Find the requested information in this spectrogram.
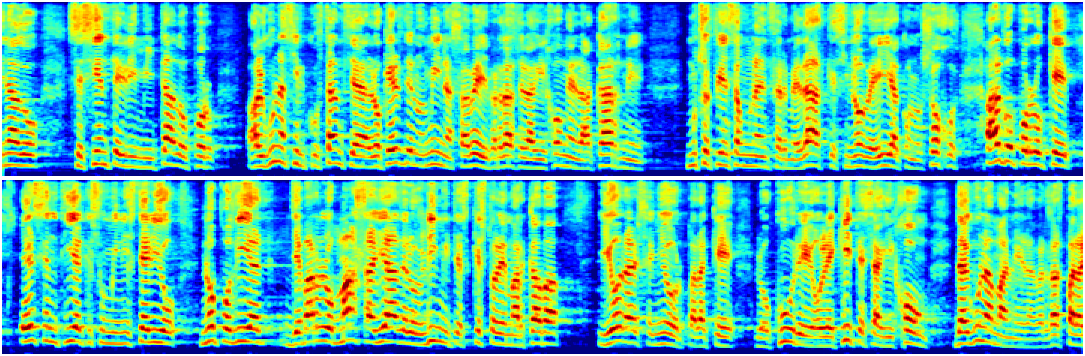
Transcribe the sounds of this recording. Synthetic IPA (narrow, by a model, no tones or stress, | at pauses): nað̞o̞ | se̞sje̞nt̪e̞limit̪að̞o̞po̞ɾ | alɣ̞unaθiɾkust̪anθjalo̞kee̞ld̪e̞nõ̞mĩnasaβ̞e̞jzβeɾðaθe̞laɣ̞ixo̞ŋe̞nlakaɾne̞ | mut͡ʃo̞spje̞nsaŋunaeɱfe̞ɾme̞ðaðke̞sino̞βe̞iako̞nlo̞so̞xo̞salɣo̞po̞ɾlo̞ke̞e̞lse̞nt̪iake̞sumĩnist̪e̞ɾjo | no̞po̞ðiaʝe̞βaɾlo̞masaʎaðe̞lo̞zlimit̪e̞skeest̪o̞le̞maɾkaβa | io̞ɾaelse̞ɲo̞ɾpaɾake̞ | lo̞kuɾe̞ole̞kit̪eeseaɣ̞ixo̞ŋd̪alɣunamãne̞ɾaβe̞ɾðaθpaɾa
